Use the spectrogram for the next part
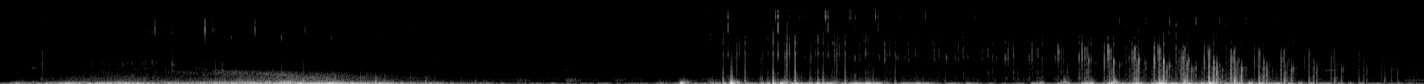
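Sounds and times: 
low swelling rumble: 0.0s - 5.2s
wet mouth clicks and smacks: 0.4s - 4.9s, 6.6s - 14.2s.

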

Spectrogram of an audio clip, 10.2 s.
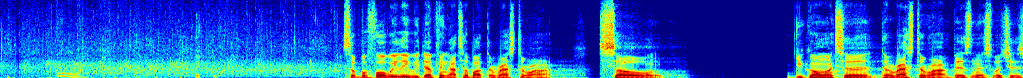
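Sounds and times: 
audience clapping: 0.0s - 4.2s
speech: 3.5s - 6.7s, 7.9s - 10.2s.

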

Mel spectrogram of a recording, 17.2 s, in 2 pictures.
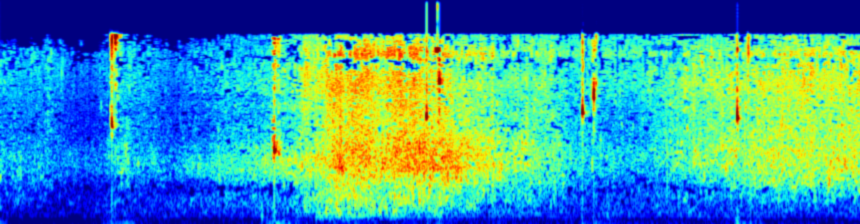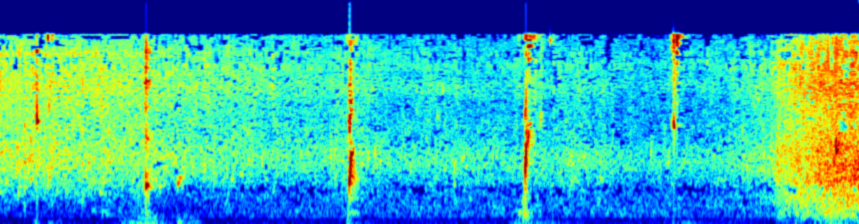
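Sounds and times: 
falling water drops ticking: 1.0s - 1.4s, 2.6s - 3.0s, 4.2s - 4.5s, 5.8s - 6.2s, 7.3s - 7.6s, 8.9s - 9.2s, 10.0s - 10.6s, 12.0s - 13.2s, 13.8s - 14.2s, 15.2s - 15.7s
soft hissing wash of water: 2.3s - 17.1s.

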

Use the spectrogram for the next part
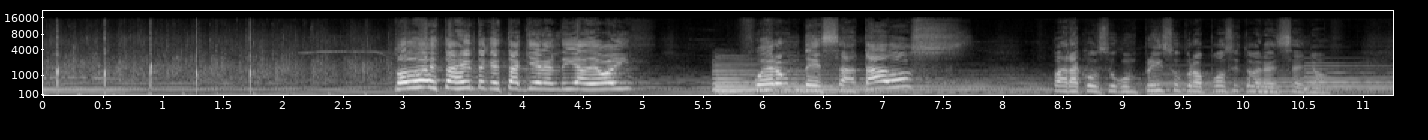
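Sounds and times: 
audience applause: 0.0s - 3.8s
speech: 2.9s - 5.0s, 6.0s - 7.5s, 8.4s - 10.8s.

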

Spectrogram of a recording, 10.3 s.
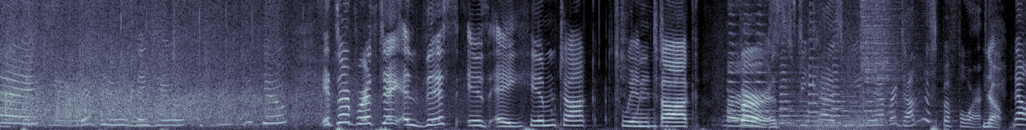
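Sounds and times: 
applause: 0.0s - 4.9s
speech: 3.2s - 10.2s.

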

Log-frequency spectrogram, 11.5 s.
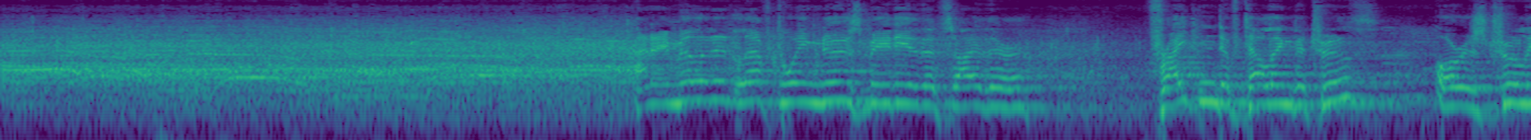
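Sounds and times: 
crowd cheering and applauding: 0.0s - 8.6s
speech: 4.8s - 8.0s, 8.6s - 11.4s.

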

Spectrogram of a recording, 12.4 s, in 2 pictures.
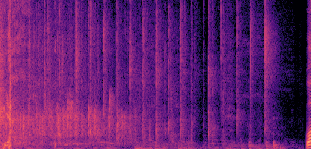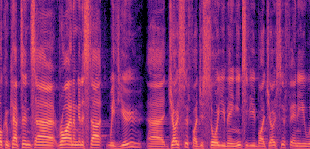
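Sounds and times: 
audience clapping: 0.0s - 5.5s
speech: 6.2s - 12.4s.

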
